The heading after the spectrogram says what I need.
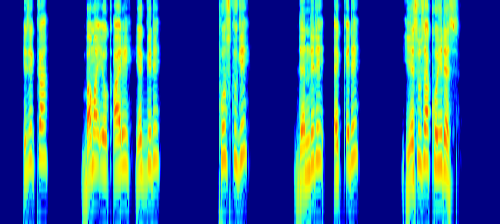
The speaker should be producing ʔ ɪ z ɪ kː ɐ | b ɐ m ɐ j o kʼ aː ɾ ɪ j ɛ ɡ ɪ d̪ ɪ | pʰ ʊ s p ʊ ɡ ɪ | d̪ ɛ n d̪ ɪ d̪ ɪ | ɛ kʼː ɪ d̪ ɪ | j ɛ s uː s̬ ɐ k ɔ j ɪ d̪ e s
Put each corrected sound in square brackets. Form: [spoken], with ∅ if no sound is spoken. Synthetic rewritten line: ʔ ɪ z ɪ kː ɐ | b ɐ m ɐ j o kʼ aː ɾ ɪ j ɛ [ɡː] ɪ d̪ ɪ | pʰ ʊ s [k] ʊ ɡ ɪ | d̪ ɛ n d̪ ɪ d̪ ɪ | ɛ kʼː ɪ d̪ ɪ | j ɛ s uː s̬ ɐ k ɔ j ɪ d̪ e s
